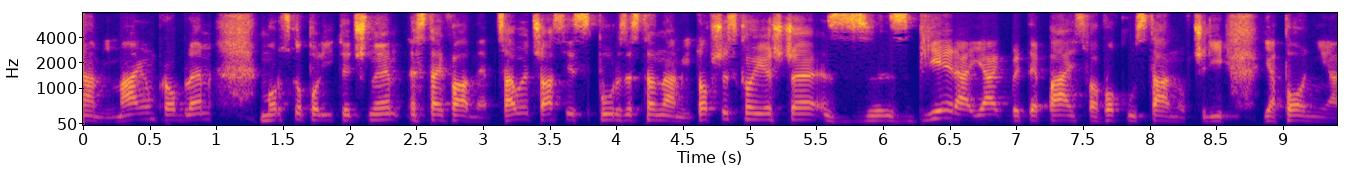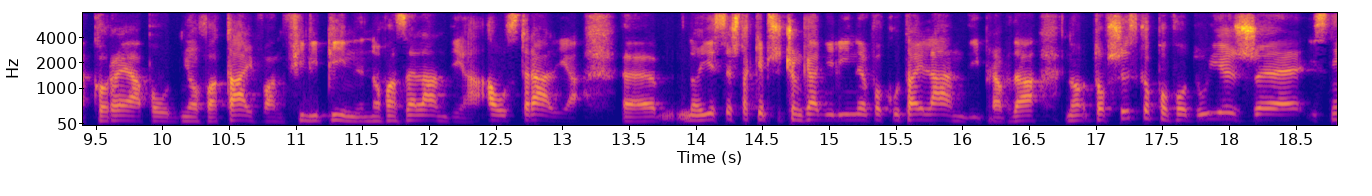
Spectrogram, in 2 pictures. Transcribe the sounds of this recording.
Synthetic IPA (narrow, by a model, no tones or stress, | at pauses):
amʲimajɔ̃w̃pɾɔblɛmːɔɾskɔpɔlʲit̪ɘt͡ʂnɘst̪ajvanɛmt̪sawɘt͡ʂasjɛst̪spuɾzɛst̪anamʲit̪ɔfʂɘst̪̚kɔjɛʂt͡ʂɛzzbʲjɛɾajaɡ̚bɘt̪ɛpaj̃st̪favɔkuwst̪anuft͡ʂɘlʲijapɔɲjakɔɾɛapɔwud̪ɲɔvat̪ajvanfʲilʲipʲinɘnɔvazɛland̪ʲja̰ʔawst̪ɾalʲja | nɔjɛst̪ɛʂt̪akʲɛpʂɛ̥t͡ɕɔ̃ŋɡaɲɛlʲinɛvɔkuwt̪ajland̪ʲjipɾavd̪anɔt̪ɔfʂɘst̪̚kɔpɔvɔd̪ujɛʐɛist̪ɲe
